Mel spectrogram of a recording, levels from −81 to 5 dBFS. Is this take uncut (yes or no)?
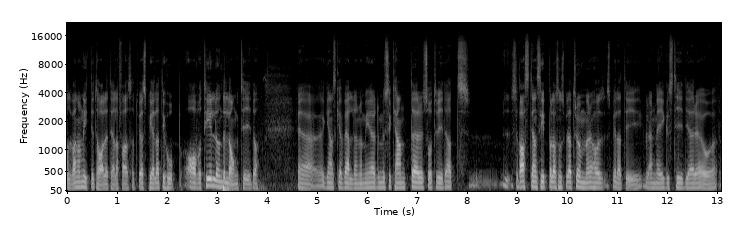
yes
